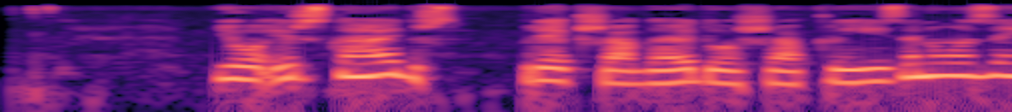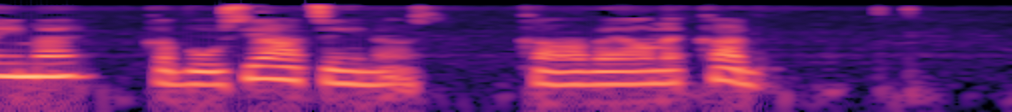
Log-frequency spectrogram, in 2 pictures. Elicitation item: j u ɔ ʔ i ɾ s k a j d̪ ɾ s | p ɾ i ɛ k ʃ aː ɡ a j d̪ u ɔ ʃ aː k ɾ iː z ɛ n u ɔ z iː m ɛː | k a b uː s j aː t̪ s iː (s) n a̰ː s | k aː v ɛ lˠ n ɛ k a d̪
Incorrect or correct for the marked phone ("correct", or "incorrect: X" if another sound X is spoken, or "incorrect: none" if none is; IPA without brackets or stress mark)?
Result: incorrect: none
